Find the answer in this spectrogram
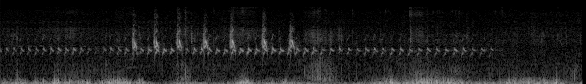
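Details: Common redshank in Iceland giving a fast, even trill of high piping notes, with sharper, higher calls repeated about four times a second midway. Heavy wind rumble underneath.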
